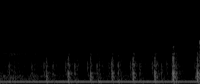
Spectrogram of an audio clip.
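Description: Faint, quick dabbing and tapping of a paintbrush working blue acrylic paint and gesso together on a plastic palette, about seven light ticks a second, over a low steady hum.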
